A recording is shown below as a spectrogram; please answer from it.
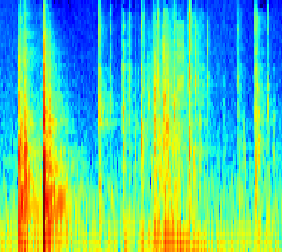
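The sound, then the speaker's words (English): Someone types on a laptop keyboard while walking, producing irregular, quick key clicks. Two sharper taps stand out near the start, followed by a looser scatter of lighter keystrokes. “Why are you typing on a laptop whilst walking?”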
